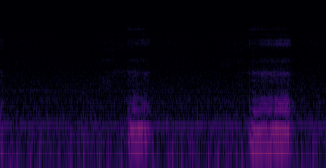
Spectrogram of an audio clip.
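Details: German shepherd dog snoring: two soft, low, buzzing snores a couple of seconds apart in a quiet room; ordinary snoring, no wheeze.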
